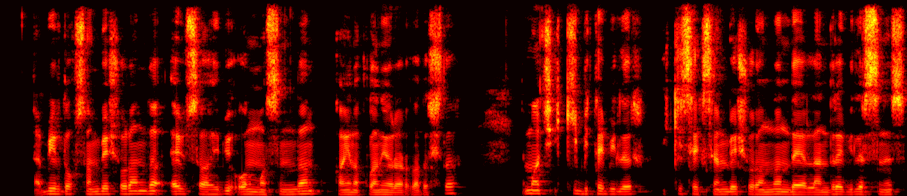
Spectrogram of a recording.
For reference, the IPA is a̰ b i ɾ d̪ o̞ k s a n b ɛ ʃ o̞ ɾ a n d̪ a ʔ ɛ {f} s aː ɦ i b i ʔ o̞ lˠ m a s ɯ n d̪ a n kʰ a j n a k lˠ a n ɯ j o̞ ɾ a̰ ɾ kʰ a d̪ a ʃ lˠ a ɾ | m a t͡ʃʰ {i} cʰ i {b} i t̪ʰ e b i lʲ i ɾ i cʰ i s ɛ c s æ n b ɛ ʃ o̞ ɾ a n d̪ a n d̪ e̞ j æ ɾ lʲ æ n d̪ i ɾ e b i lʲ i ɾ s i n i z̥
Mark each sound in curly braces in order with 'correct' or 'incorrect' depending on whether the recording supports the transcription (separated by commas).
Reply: incorrect, correct, correct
